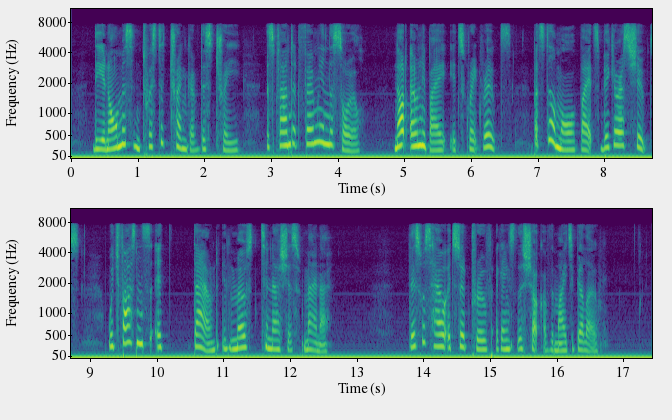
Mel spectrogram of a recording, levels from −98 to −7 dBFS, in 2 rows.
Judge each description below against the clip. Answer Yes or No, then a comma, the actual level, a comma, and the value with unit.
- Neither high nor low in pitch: No, high, 225 Hz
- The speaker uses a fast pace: No, average, 170 wpm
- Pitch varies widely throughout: Yes, wide, 6.1 semitones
